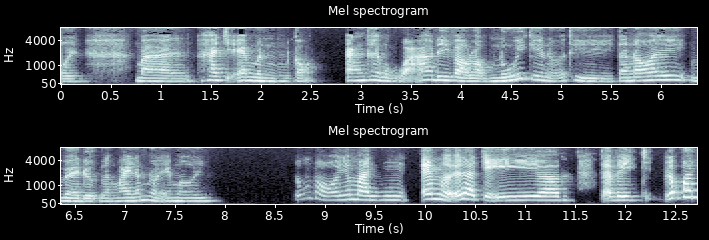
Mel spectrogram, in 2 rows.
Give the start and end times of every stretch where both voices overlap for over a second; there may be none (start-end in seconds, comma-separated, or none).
none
